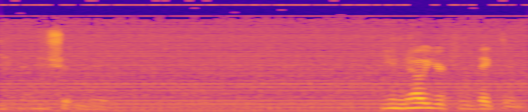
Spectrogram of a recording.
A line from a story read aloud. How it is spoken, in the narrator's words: little whisper in the back of his head that says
